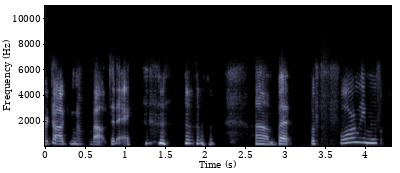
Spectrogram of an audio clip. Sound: laughter

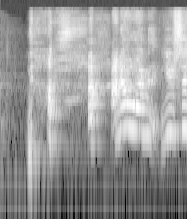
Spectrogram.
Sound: laughing

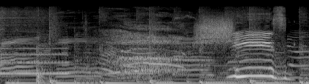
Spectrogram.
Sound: gasping

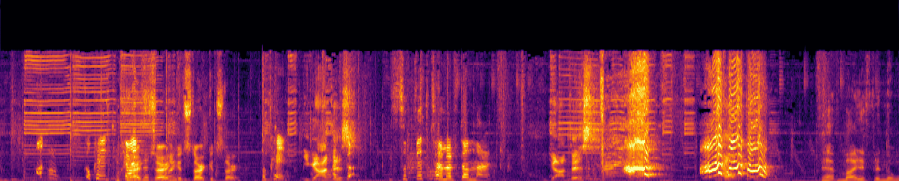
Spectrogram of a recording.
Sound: laughs

